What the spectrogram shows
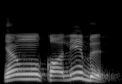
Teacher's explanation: با ساکن ہے، کلکلا ہوگا، آواز لوٹ کر آئے گی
